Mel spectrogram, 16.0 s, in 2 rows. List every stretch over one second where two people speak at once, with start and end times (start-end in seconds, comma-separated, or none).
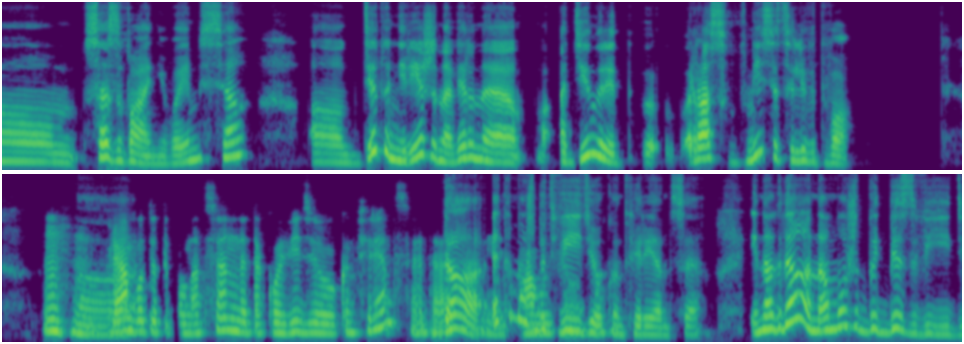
11.6-13.2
